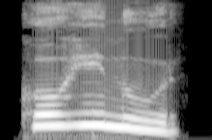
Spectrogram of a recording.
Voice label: "ಕೋಹಿನೂರ್", Kannada

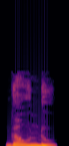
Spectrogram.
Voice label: "ಗೌಂಡು", kannada

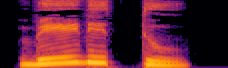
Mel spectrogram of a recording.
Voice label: "ಬೇಡಿತು", Kannada

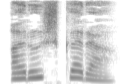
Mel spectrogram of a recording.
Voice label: "ಆರುಷ್ಕರ", Kannada

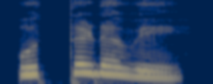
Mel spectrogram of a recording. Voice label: "ಒತ್ತಡವೆ", Kannada

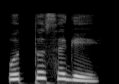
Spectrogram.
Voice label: "ಒತ್ತೊಸಗೆ", Kannada

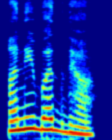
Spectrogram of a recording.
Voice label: "ಅನಿಬದ್ಧ", Kannada

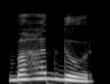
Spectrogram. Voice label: "ಬಹಾದ್ದೂರ್", kannada

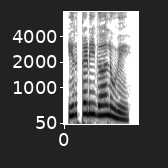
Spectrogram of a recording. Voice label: "ಇರ್ತಡಿಗಾಲುವೆ", Kannada

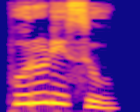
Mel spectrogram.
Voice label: "ಪುರುಡಿಸು", kannada

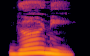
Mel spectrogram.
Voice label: "ಗಾಣಿ", Kannada

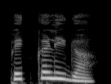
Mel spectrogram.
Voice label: "ಪೊಗಳಿಕೆ", Kannada

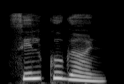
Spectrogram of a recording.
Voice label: "ಸಿಲ್ಕುಗಾಣ್", Kannada

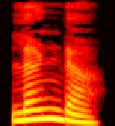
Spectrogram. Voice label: "ಲಂಡ", Kannada

